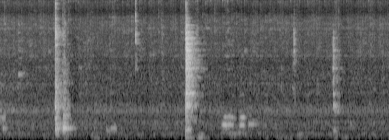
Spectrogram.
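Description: A spatula clinking and scraping against a metal kadai as a thick fried mixture is stirred: three sharp clinks spread a few seconds apart, the loudest a little under four seconds in, with lighter ticks between.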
